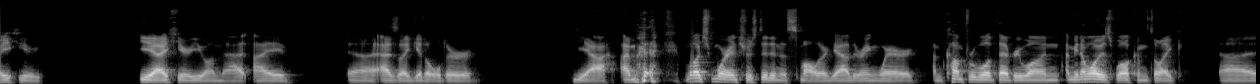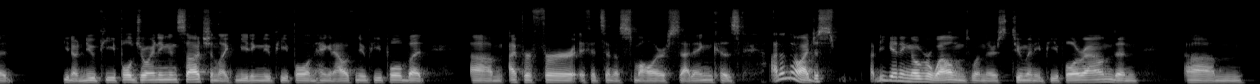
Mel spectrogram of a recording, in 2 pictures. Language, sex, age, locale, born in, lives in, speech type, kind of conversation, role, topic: English, male, 25-29, en-US, United States, United States, conversation, unstructured, none, How do you like to celebrate holidays with your family?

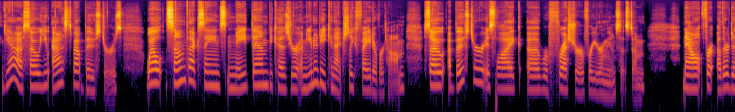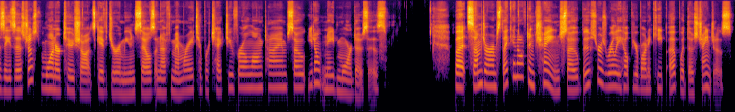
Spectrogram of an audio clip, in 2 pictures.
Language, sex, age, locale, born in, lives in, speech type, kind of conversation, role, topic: English, female, 25-29, en-US, United States, United States, read, expert-assistant, expert, How do vaccines help prevent diseases?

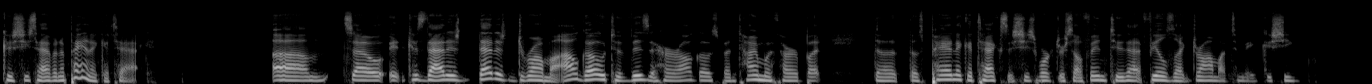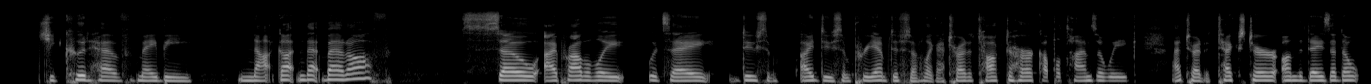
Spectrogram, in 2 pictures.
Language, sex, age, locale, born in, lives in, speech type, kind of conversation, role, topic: English, female, 60-64, en-US, United States, United States, conversation, unstructured, none, How do you handle recurring family drama?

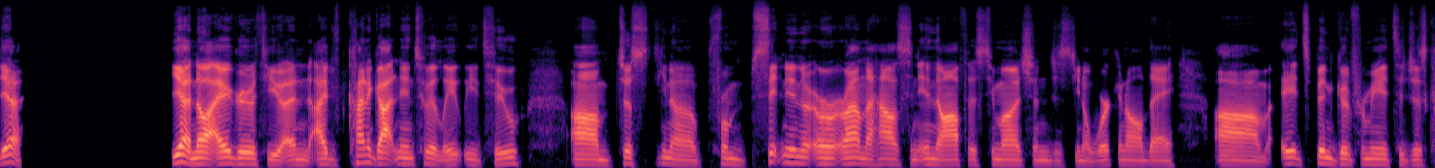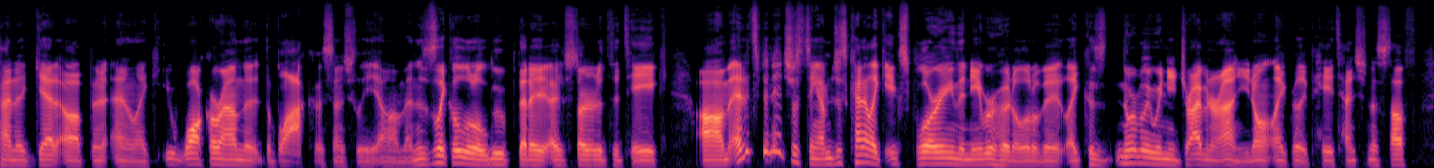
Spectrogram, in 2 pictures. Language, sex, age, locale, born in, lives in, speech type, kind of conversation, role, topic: English, male, 40-44, en-US, United States, United States, conversation, unstructured, none, What small daily habits make you feel your best?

